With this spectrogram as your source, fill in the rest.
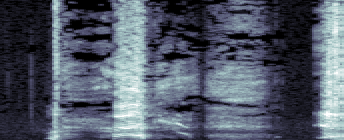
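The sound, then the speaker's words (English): A voice imitates a cough, producing a few harsh, throaty hacking bursts with a rasping sound between them, loud and alone without other talk. “I have a cough, doctor, I have a cough.”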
